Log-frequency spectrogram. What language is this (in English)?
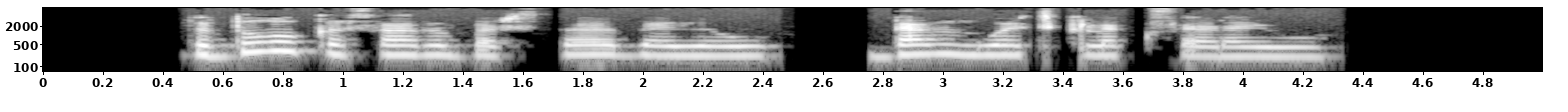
Pashto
